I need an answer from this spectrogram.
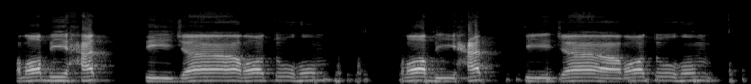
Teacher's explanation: Rabihat, rabihat ya, mengalirnya nafas ketika pengucapan huruf rabihat. Tapi ketika diidghamkan maka sifat hamsnya hilang ya. Seakan-akan kita baca satu tak saja.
